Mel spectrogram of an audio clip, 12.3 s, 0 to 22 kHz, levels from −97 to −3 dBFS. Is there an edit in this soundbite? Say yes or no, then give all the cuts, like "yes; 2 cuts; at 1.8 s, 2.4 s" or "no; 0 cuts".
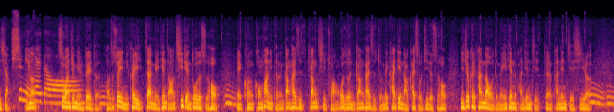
no; 0 cuts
